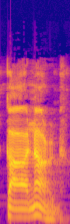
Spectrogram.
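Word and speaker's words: canard: রয়েছে সি এ এন এ আর ডি কি উচ্চারণ হবে কানার্ড কে ইউ এইচ এন এ আর ডিনার্ড রেফারস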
